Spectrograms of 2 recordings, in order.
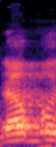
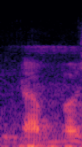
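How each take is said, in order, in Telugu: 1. ఈ పదాన్ని బిగ్గరగా, ధైర్యంగా అంటారు. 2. ఈ పదాన్ని మెల్లగా, భయపడుతూ అంటారు. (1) "దాన్ని మెల్లిగా చెప్పను" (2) "ఇప్పుడు మెల్లిగా చెప్తారు"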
